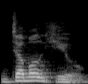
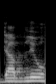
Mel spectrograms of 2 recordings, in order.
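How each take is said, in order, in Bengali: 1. অক্ষরের নামটি 'double you' বলে বলা হয়। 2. অক্ষরের নামটি একসাথে চেপে 'dablu' বলা হয়। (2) "ডাব্লিউ হবে না"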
